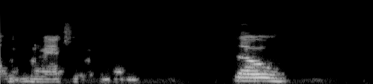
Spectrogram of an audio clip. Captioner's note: distortion muffles the speaker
